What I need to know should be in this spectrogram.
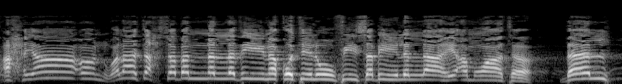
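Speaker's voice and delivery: loud, high and slow recitation; preacher crying out the Quranic verse; proclaiming verse. Acted.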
